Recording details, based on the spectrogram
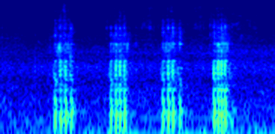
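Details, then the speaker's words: RC nitro engine unused about a month, hard to start; five short rough bursts, turns over but never fires; owner thinks it is a bit flooded with excess fuel. "sounds like it's trying to start but I think it's I think it's a bit flooded"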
